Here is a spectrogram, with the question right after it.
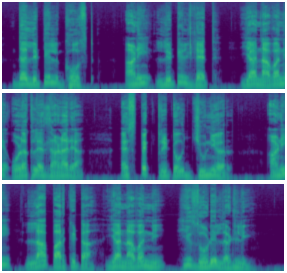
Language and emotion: Marathi, neutral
